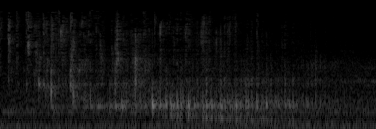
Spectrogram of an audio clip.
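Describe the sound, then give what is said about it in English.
Chernibach dark beer, handmade in Midvale, Utah, pouring steadily into a glass, a continuous gurgling splash with a faint ringing tone as the glass fills, lasting about two seconds with no talking. “And the pour.”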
